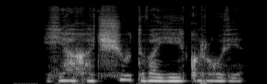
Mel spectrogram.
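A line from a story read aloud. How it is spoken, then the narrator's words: Muffled laugh. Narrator (Russian): Профессор глухо засмеялся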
